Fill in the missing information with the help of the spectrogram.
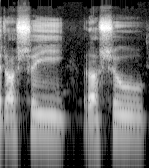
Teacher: তো এগুলো আমরা উচ্চারণ করবার প্র্যাকটিস করব, যে হ্রস্ব ই, হ্রস্ব উ, এগুলো উচ্চারণের সময় একটু কল্পনা করব যে হ্রস্ব ই, হ্রস্ব উ উচ্চারণ করার সময় ঠোঁটের পরিমাণটা সবচেয়ে কম পরিমাণ খুলছে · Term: সংবৃত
